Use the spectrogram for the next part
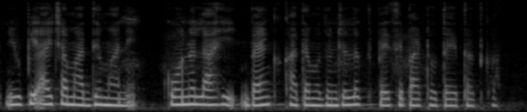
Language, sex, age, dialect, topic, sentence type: Marathi, female, 36-40, Northern Konkan, banking, question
